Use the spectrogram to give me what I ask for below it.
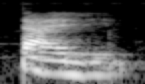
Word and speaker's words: ptyalin: टाइलिन, P silent रहता है, PTYALIN, टाइलिन। अब इस सैलिवरी अमाइलेज और टाइलिन का क्या है, क्या यूज है?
